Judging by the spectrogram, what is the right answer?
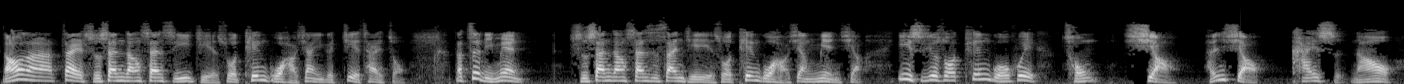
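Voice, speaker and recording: Husky, animated male preacher, lo-fi. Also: fairly high pitch. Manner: asks and answers his own rhetorical questions; teaching tone with drawn-out sentence particles. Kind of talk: sermon expounding a scripture parable. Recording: dull lo-fi recording.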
